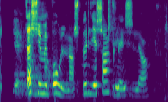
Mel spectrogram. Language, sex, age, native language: Icelandic, male, 13, Icelandic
